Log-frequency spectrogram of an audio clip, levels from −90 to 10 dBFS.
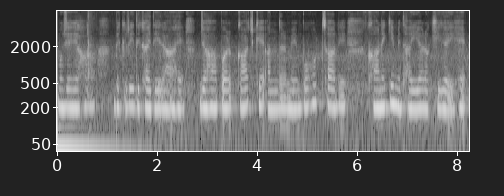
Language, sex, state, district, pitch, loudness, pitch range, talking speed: Hindi, female, Arunachal Pradesh, Papum Pare, 200 Hz, -16 LUFS, 195-205 Hz, 155 wpm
